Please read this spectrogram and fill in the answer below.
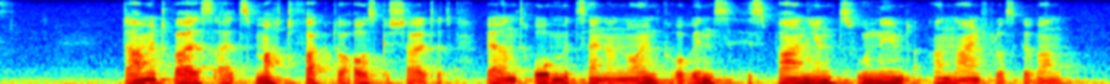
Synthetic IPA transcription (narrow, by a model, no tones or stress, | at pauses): d̥amɪtv̥aːɐɛsa̰lsmaχtfaktʰoːɐʔaʊsɡ̥əʃaltʰətv̥ɛːʁ̞əntʁoːbm̩mɪtz̥aɪnɐnɔʏənpʁ̥ovɪnt͡shɪspʰaːnjənt͡suːneːmən̩tʔanʔaɪnflʊsɡ̥əvan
